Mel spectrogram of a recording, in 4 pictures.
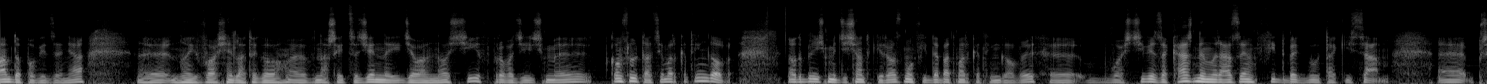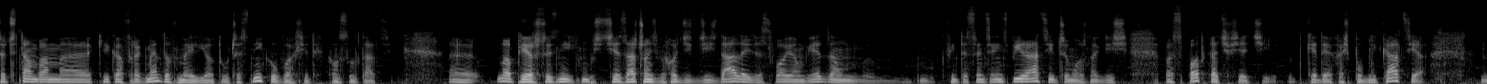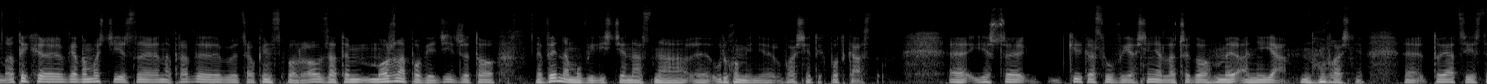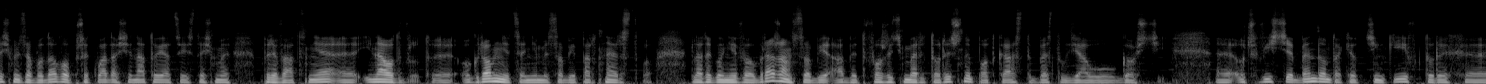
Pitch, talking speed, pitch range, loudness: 105 Hz, 130 wpm, 95-115 Hz, -31 LUFS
